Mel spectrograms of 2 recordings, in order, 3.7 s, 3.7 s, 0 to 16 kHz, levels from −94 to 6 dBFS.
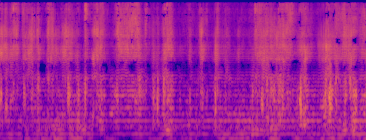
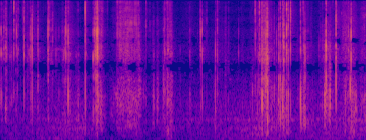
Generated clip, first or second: first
